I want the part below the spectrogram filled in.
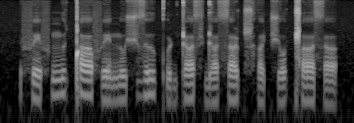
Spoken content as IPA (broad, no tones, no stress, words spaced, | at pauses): fef ŋɯǃʌfe nuʃzɯkʷʼʌɖ ʈʌs ɖʌsʌʈ͡ʂʰʌ t͡ʃoǁʌsʌ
